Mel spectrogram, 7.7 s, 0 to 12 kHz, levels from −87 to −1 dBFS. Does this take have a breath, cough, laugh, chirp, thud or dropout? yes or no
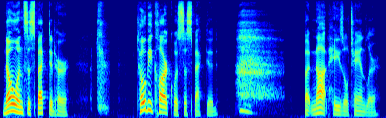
yes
